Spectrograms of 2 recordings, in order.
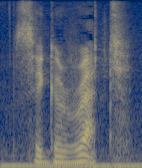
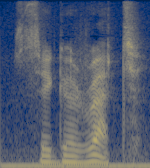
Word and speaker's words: cigarette: cigarette so there is there are two stresses over here one at the first syllable that a seed that takes the secondary stress and one adapt cigarette cigarette so takes the primary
